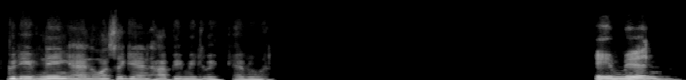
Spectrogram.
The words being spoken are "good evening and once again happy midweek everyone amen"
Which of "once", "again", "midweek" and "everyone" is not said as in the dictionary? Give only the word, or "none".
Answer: none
